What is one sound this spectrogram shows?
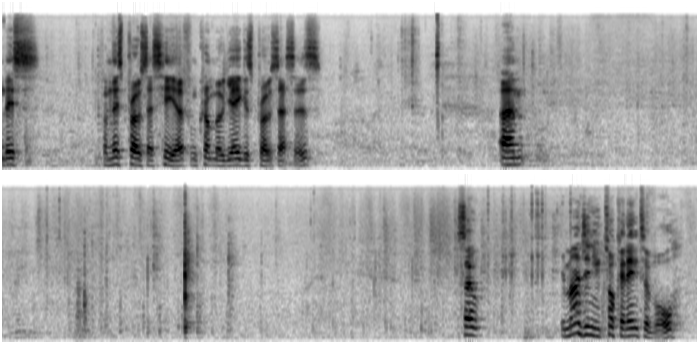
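A man lectures calmly, pausing between phrases.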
